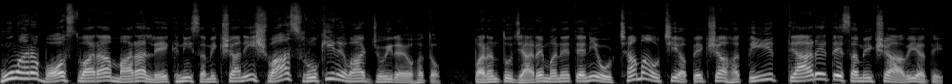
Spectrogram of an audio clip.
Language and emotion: Gujarati, surprised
